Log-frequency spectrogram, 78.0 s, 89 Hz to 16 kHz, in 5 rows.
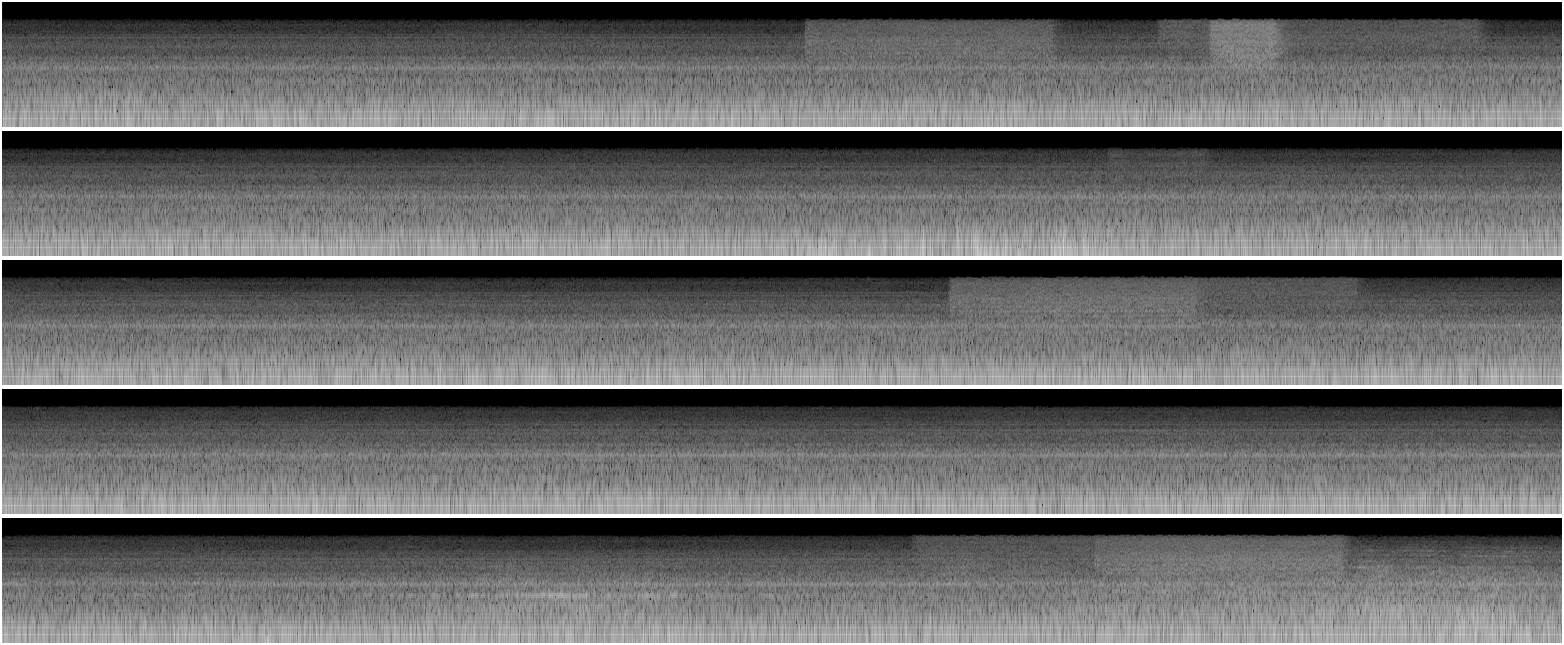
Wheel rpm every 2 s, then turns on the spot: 0, 0, 0, 0, 0, 0, 0, 0, 0, 0, 0, 0, 0, 0, 0, 0, 0, 0, 0, 0, 0, 0, 0, 0, 0, 0, 0, 0, 0, 0, 0, 0, 0, 0, 0, 0, 0, 0, 0.
none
